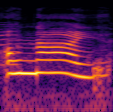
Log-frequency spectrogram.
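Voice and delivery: normal talking voice

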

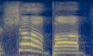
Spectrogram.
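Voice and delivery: loud shut-up; telling Bob off. Acted. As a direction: cut Bob off loudly. Silencing the sidekick voice Bob.

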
